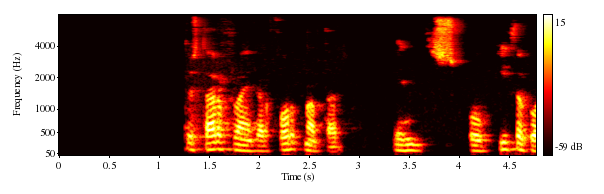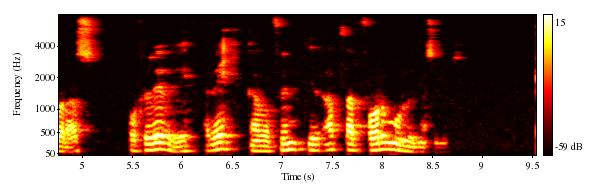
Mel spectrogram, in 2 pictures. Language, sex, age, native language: Icelandic, male, 40-49, Icelandic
